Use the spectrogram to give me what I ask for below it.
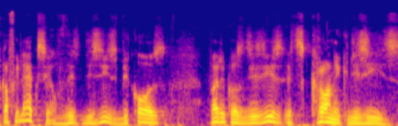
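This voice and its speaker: A somewhat breathy man with a non-native accent speaks in a dark, mellow tone with lively intonation. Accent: non-native English, self-described. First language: Russian, French and Arabic. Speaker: vascular surgeon. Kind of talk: TV interview. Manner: halting, many fillers.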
